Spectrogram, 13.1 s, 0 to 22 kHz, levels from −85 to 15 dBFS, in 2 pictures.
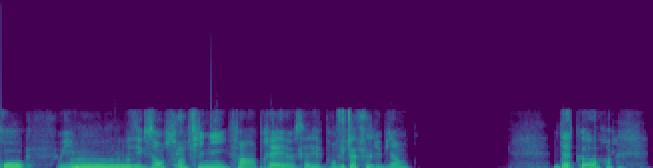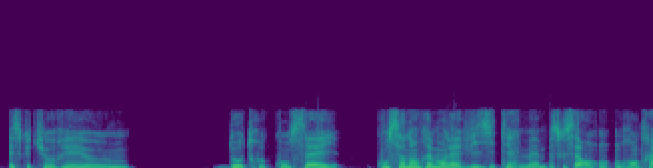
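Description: VoIP packet loss concealed by the speech codec occurs at 5.65 to 5.74 s and again at 11.63 to 11.73 s, about 40 ms and 80 ms of missing audio. The decoder fills each gap by repeating its last pitch and spectral shape at falling gain, so the speech briefly smears into a buzzy, fading tone. It stays weak or distorted just after each gap, against a lightly coded Speex background.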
